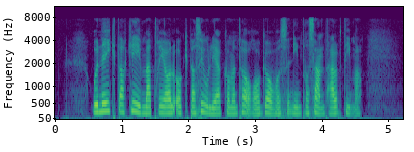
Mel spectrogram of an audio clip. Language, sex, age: Swedish, female, 32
